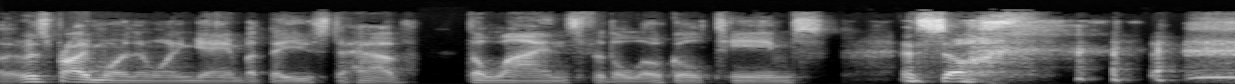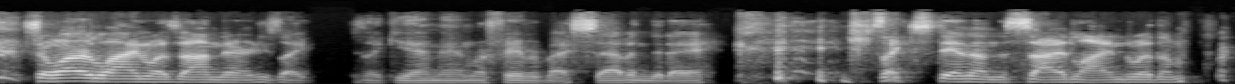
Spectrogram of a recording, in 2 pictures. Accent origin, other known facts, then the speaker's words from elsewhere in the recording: Detroit, Michigan, United States; growing up in the Metro Detroit area when I was really young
